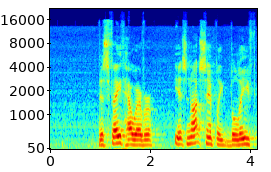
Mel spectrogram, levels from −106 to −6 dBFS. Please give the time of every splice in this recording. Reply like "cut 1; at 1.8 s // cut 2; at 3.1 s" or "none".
none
